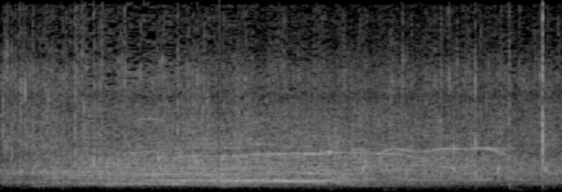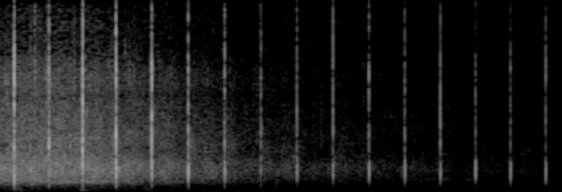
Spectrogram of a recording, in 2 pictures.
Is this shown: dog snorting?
no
